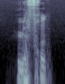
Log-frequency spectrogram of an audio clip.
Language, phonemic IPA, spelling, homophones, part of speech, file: French, /fʁɔ̃/, front, ferons / feront, noun, Fr-front.ogg
- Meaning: 1. forehead 2. front, frontline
